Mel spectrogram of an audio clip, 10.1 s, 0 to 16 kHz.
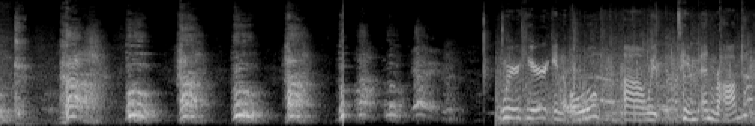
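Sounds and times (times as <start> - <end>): people exhaling forcefully in unison: 0.6 - 4.5.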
